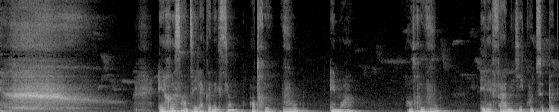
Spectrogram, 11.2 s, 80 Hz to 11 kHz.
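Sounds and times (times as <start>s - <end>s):
slow breath during a guided relaxation exercise: 0.0s - 3.2s
speech: 3.2s - 7.2s, 8.1s - 9.0s, 9.6s - 11.1s.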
